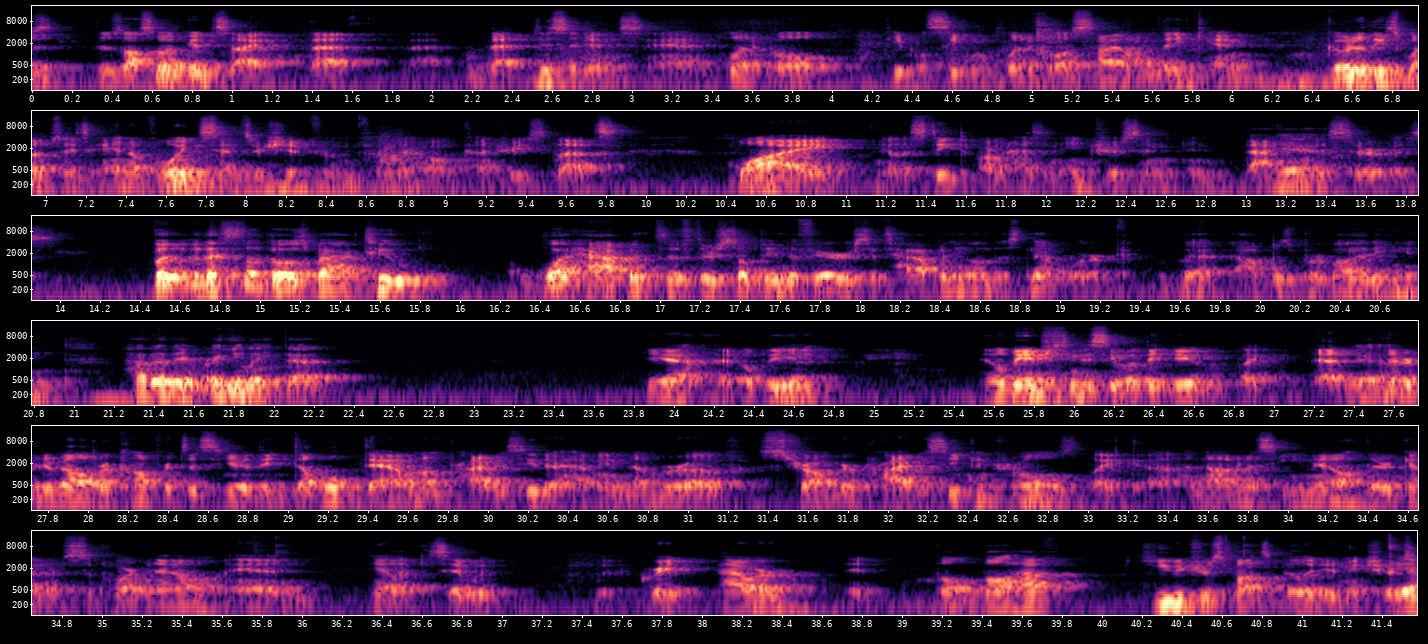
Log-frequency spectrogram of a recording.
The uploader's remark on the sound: Several of us met up in person to socially distantly record this episode. The audio may have more echoes and volume variance than normal due to the space we reserved to record the podcast.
